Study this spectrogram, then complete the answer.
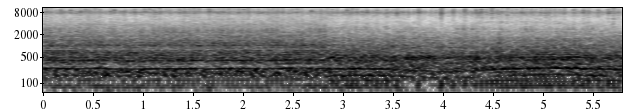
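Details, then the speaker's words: Briggs & Stratton Pulsa Jet Prime mower engine, before repair, after sitting a while: starts, then runs lumpy and wavering, very rich; owner's theory is a worn carburetor diaphragm and gasket. "let it run for about two minutes starting to run like crap now it looks like we're gonna change the gasket and diaphragm"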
